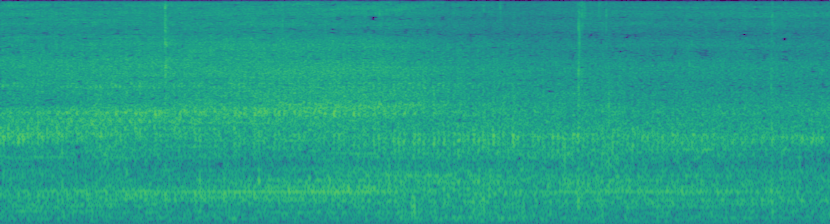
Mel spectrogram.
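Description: First-generation Toyota Celica coupe idling steadily.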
